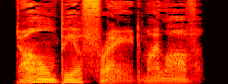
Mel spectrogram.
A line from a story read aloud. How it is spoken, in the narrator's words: I murmured in a reassuring tone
